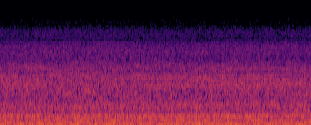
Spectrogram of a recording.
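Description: Steady room noise: an even hiss with a low hum beneath it and no distinct sounds.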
